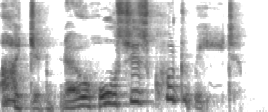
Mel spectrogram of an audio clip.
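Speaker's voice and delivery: muttering. Reading a story aloud, the narrator gives Elric's line, muttered. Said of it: "muttered Elric".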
